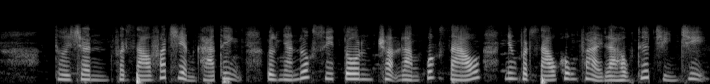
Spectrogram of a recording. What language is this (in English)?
Vietnamese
